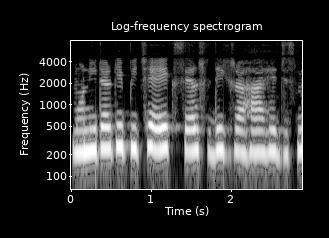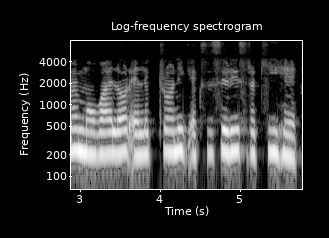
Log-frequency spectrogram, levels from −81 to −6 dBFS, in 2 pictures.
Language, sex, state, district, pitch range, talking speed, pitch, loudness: Hindi, female, Arunachal Pradesh, Lower Dibang Valley, 210-230 Hz, 155 wpm, 220 Hz, -16 LUFS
